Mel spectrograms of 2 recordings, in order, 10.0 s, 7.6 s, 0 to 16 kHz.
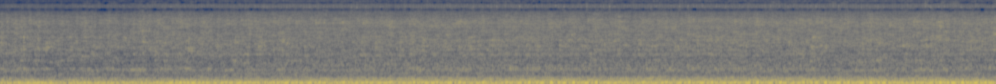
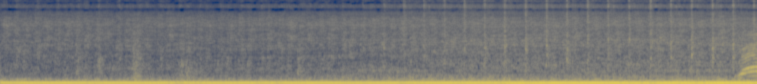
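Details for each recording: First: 1966 Ford F100 V8, warm, after replacing the exhaust gasket and retightening to fix an exhaust leak: deep, steady burble with an even low rumble and no ticking or puffing; running a little rich, healthy settled idle. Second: 1966 Ford F100 starting quickly with new starter, then idling: steady low idle with faint tick about four per second; exhaust leak ticking.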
